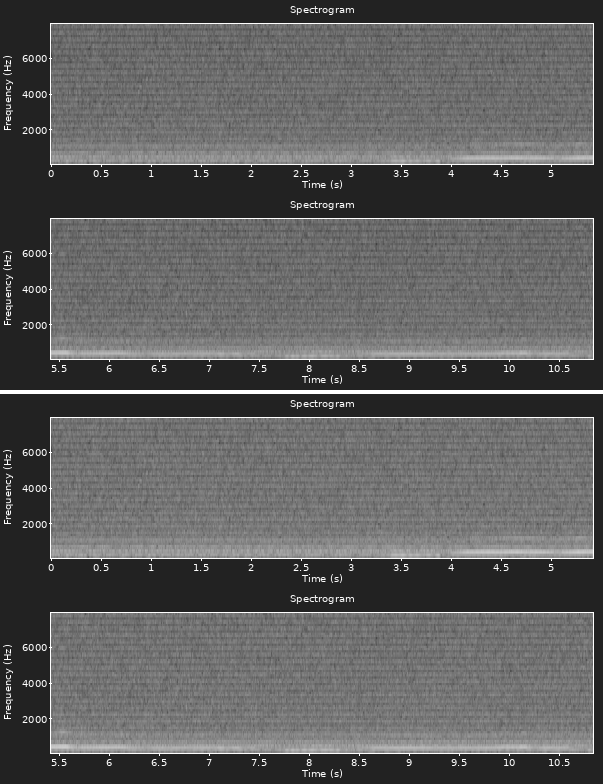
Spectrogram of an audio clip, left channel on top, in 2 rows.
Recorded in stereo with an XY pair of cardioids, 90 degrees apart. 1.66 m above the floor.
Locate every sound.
0.0 s a drone: 20° right
3.4 s singing: 25° right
